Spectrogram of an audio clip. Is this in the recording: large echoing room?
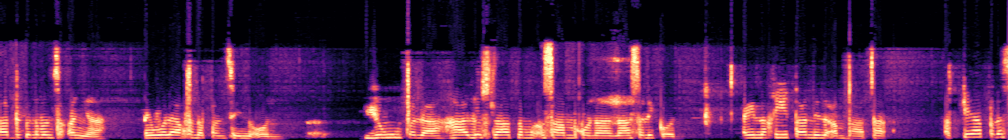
no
